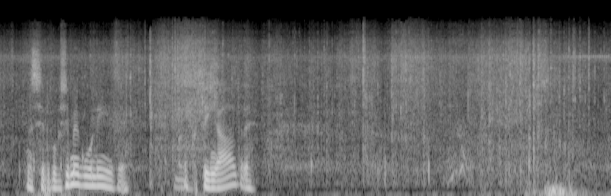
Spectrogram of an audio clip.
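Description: Leaves rustle as hands push through plants.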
